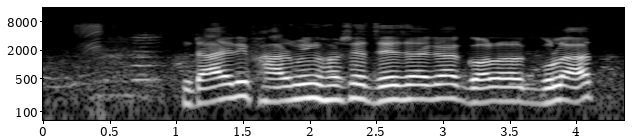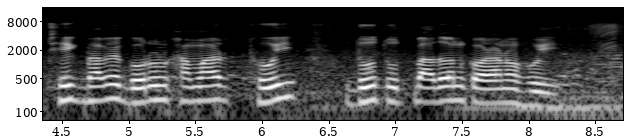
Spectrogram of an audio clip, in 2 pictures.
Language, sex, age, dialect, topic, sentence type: Bengali, male, 18-24, Rajbangshi, agriculture, statement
